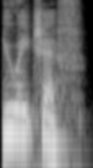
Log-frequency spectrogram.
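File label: "uhf", British English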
